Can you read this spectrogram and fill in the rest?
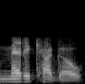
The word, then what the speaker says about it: Medicago: It's actually Medicago. – Medicago. – And it's Latin for alfalfa.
